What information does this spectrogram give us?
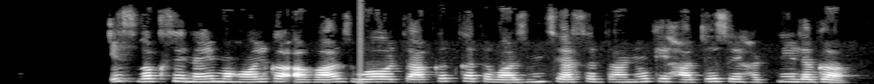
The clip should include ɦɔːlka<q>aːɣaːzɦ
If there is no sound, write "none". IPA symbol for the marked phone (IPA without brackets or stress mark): ʔ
